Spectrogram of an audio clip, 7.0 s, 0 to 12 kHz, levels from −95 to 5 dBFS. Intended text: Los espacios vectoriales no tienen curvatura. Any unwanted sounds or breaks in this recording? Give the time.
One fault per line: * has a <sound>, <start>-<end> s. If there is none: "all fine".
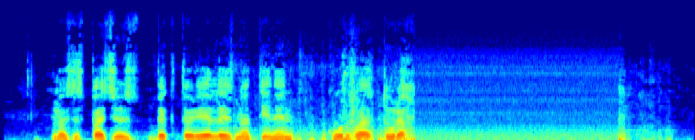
all fine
